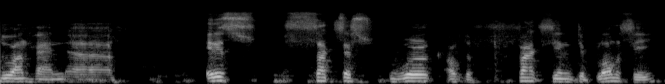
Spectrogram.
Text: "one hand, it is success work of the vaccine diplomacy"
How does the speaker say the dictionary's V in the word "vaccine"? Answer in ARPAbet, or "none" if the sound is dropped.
F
